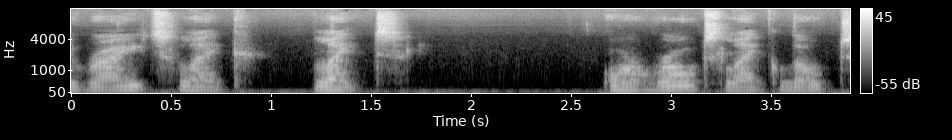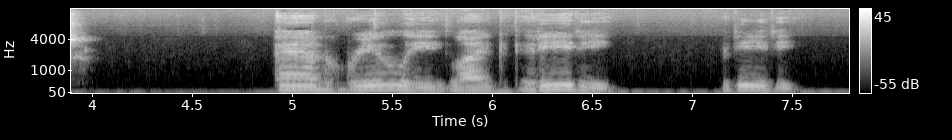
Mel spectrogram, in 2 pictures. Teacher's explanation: the Japanese have one sound that they use for the English R and L, and the sound that they use sounds like an English L or D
